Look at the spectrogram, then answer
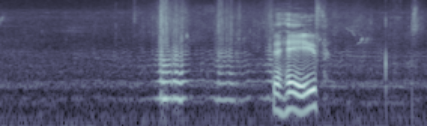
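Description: Honey bees buzz around an open hive during hive work in Jacksonville, Florida, in two close, loud bursts with quieter hum between, and a brief spoken word cuts in.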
